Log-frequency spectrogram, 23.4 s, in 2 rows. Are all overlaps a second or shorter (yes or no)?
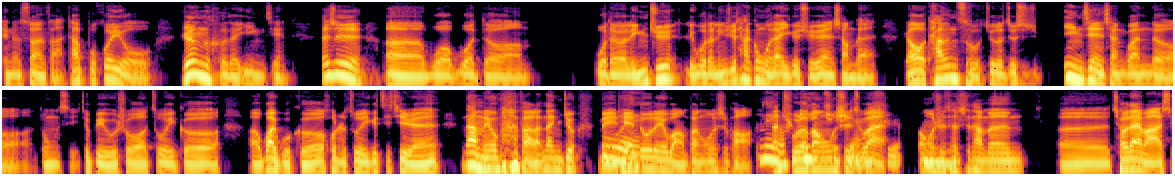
no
